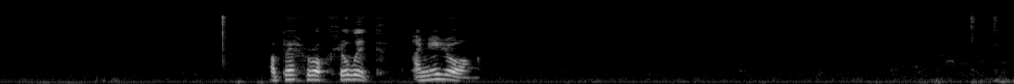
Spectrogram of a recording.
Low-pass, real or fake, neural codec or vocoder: 9.9 kHz; real; none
